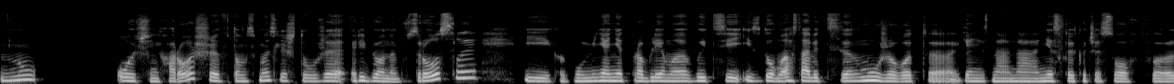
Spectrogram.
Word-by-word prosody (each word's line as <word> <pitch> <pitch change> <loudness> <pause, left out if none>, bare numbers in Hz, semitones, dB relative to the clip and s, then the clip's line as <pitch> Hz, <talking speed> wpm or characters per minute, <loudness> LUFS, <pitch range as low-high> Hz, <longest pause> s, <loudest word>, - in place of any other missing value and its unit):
ну 200 +6 +1 0.8
очень 155 -4 -1
хороший, 165 - 0
в 150 - -18
том 150 -1 -3
смысле, 180 +1 -2
что 155 -1 -5
уже 160 +2 0
ребёнок 150 -6 0
взрослый. 255 - +2 0.4
И 150 -3 0
как 145 0 -8
бы 155 - 0
у - - +2
меня 160 +3 +3
нет 165 0 +2
проблемы 155 -1 +2
выйти 160 +2 -2
из 155 +1 -1
дома, 155 -2 +3
оставить, 155 -2 0
э, 155 0 +2
мужа, 170 -3 +5
вот, 145 +1 -1
э, 75 +1 0
я 150 -1 -1
не 145 0 -1
знаю, 145 -1 -1
на 145 0 0
на 140 - -1
несколько 150 0 -1
часов, 140 -2 -2 0.2
э, 135 -1 +1
155 Hz, 170 wpm, -22 LUFS, 145-165 Hz, 0.8 s, мужа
